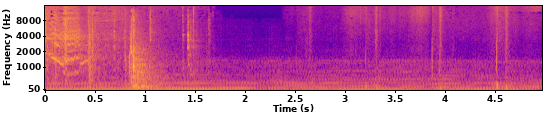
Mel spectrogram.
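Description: A door in a foyer is opened with a single dull thunk near the start, followed by low, steady rumble and a few faint clicks and taps. No one speaks.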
